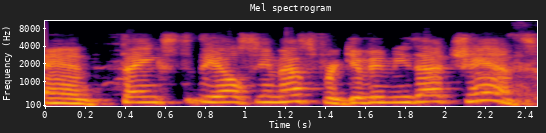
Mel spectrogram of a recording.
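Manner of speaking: said with obvious, dry sarcasm. Talking about hopes of being a national speaker for youth: sarcastic. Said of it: "sarcastically said".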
